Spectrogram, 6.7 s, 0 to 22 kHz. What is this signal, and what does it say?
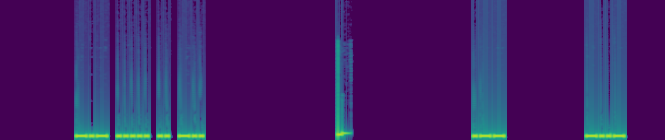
Morse code, heard as a keyed tone, about 36 wpm, spaced as for 21 wpm, 700 Hz. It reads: K5ID WX
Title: USA Call Signs - 4 Characters - 8x Character Spacing - 35wpm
